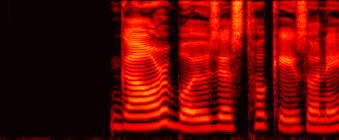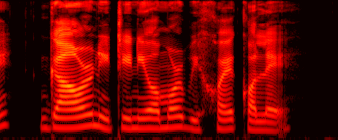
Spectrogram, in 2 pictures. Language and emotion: Assamese, neutral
